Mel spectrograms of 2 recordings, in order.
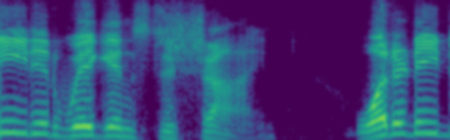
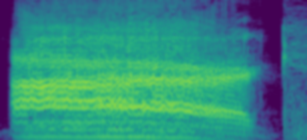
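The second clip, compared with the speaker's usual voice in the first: gruff frustrated growl; angry old man growl; 3 semitones lower, 8 dB louder than usual. Acted. Old man rant opener.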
